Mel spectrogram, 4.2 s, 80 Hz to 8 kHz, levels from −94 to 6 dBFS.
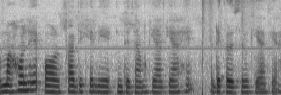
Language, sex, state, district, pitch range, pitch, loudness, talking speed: Hindi, female, Goa, North and South Goa, 175-195 Hz, 185 Hz, -17 LUFS, 200 wpm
